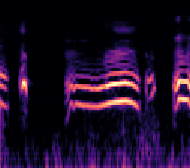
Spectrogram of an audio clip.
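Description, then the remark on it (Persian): A newborn baby cries in short broken bursts, then one long, strained wail, followed by a couple more sharp cries, coming from inside a house. No one speaks. “صدای نوزاد بود.”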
